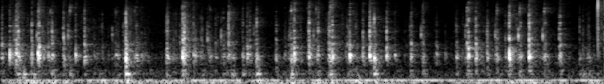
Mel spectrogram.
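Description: Both hands type with their fingertips on a full-size black plastic computer keyboard resting on a desk, producing a quick, steady stream of short, bright clicking taps. A steady low hum runs underneath the whole time.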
